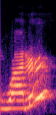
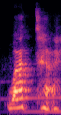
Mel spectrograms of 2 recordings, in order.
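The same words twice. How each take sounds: First: The T is a soft flap, like R. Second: The T is pronounced as a clear T. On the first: "in America we will say water" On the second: "In in England we will say water, water. They make the sound of the T"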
